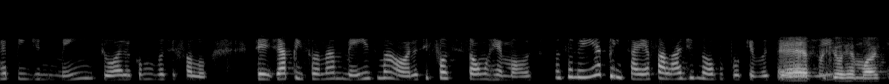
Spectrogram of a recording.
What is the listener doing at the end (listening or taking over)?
taking over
